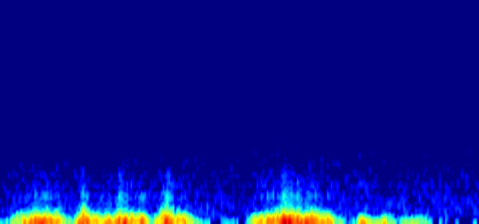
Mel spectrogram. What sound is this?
rumble caused by fumble on a zoom
deep, rumble, rumbling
